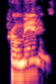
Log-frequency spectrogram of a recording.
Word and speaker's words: Promanas: Is the founder, president of, pronounce it for me. – Promanas Group. Rhymes with banana.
